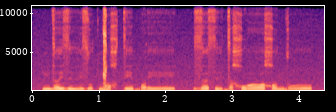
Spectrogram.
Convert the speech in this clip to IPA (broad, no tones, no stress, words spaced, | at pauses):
ndʌɪ̯zɨːɪ̯zotŋ͡ǁoχ tebɔɾeː | zʌsɨɪ̯dʌχ wɔːχondoː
